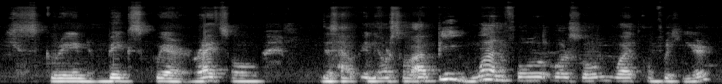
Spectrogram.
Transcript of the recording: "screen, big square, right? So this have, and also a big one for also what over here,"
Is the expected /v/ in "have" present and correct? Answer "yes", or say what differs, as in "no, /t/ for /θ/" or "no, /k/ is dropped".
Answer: no, /p/ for /v/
